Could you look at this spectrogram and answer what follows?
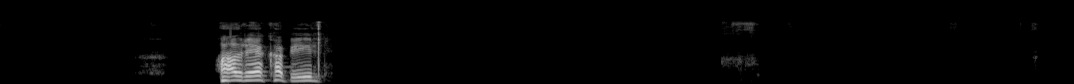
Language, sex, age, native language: Icelandic, male, 70-79, Icelandic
